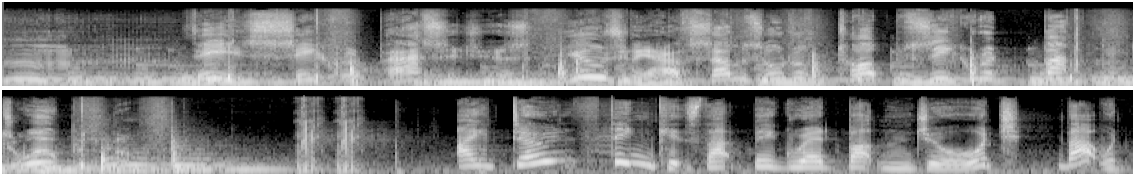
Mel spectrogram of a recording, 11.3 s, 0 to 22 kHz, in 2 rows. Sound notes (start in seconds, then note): 7.0 snorts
